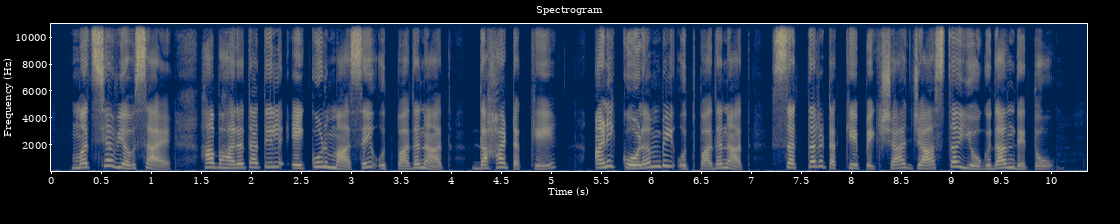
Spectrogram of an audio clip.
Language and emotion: Marathi, neutral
